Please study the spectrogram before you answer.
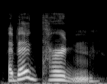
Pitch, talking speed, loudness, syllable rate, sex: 200 Hz, 165 wpm, -15 LUFS, 4.5 syllables/s, female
